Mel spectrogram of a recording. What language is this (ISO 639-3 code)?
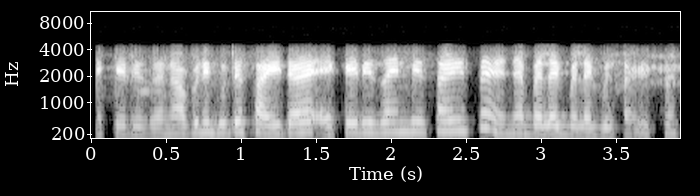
asm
